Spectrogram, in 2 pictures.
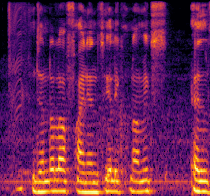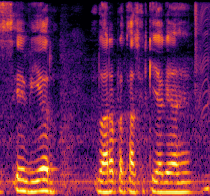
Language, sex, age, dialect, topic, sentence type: Hindi, male, 18-24, Hindustani Malvi Khadi Boli, banking, statement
